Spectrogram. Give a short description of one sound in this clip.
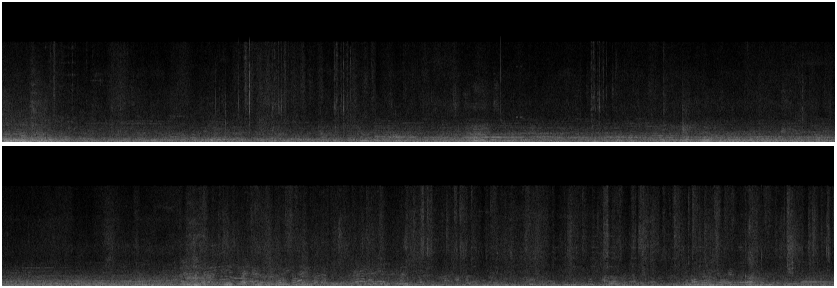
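Footsteps shuffle on stone paving.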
